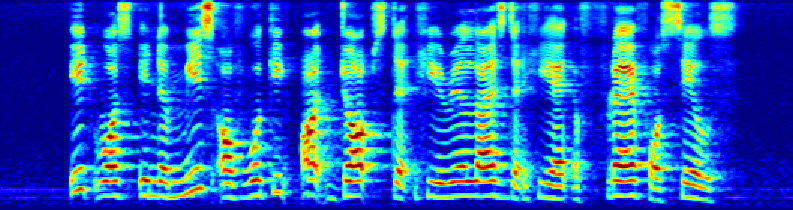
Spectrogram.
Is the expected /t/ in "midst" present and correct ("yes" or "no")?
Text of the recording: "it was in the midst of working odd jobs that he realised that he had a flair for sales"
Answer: no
